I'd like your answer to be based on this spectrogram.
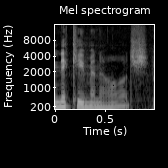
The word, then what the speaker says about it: Nicki Minaj: But there was quite a lot of lovely women, sort of Little Mix in there, and of course featuring Nicki Minaj.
